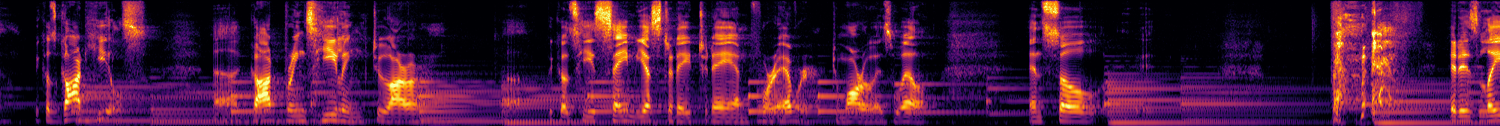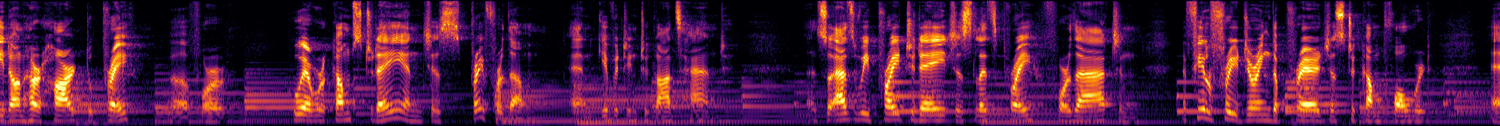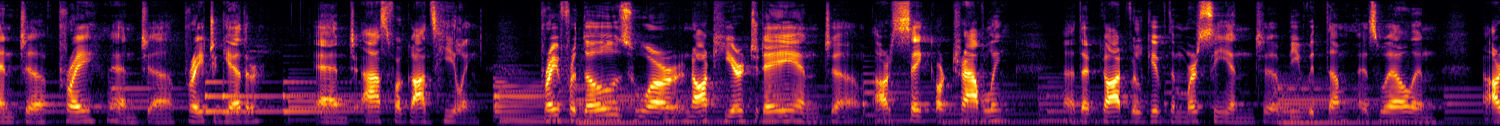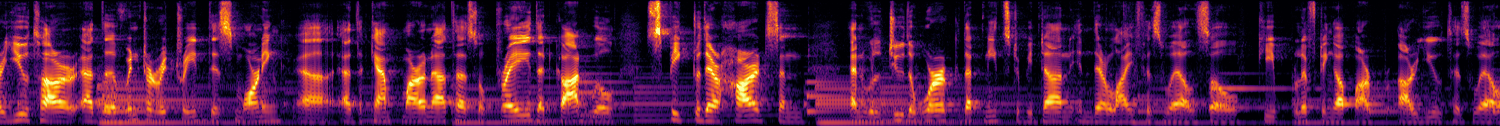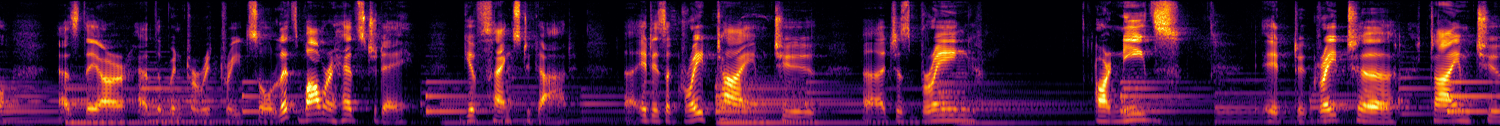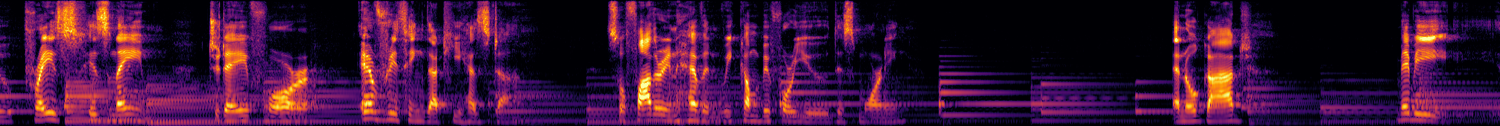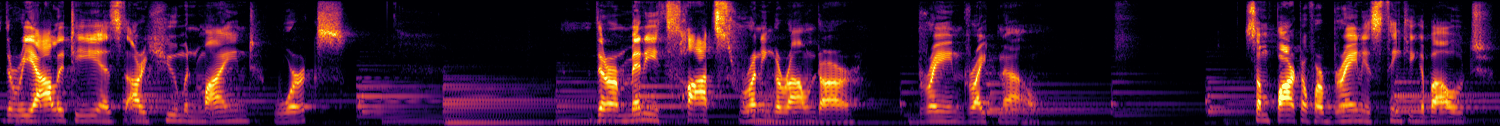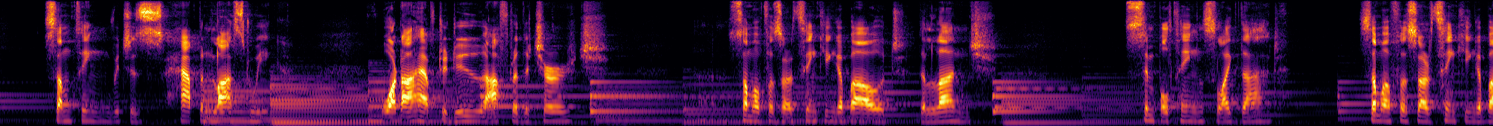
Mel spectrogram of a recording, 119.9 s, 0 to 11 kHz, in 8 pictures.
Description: January 26th, 2025 - Sunday Service - Wasilla Lake Church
